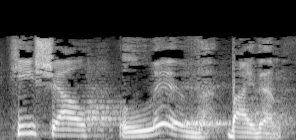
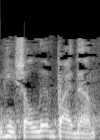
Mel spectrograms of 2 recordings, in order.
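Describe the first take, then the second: First: Each word drawn out slowly and weighted; slow emphatic. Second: Said in the usual way. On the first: Acted. Preacher slowly weighting the Torah promise to his congregation. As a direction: lay the verse down slowly, word by word. God's words paraphrased with emphasis.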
